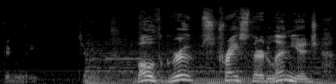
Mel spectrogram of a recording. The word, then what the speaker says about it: Thule: It was pronounced Thule.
